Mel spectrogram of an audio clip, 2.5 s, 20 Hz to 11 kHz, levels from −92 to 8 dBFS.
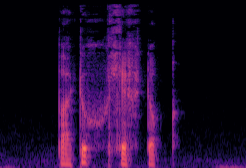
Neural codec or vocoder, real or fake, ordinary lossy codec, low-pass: none; real; AAC, 48 kbps; 9.9 kHz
